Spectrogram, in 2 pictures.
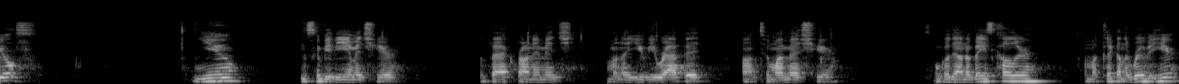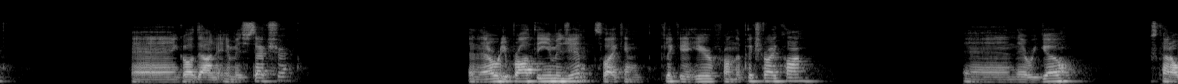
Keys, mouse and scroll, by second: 0.6-1.7 scroll up 8, 1.7 click, 4.0 click, 11.5 click, 19.2 click.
